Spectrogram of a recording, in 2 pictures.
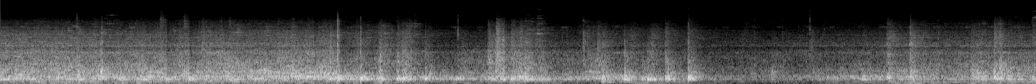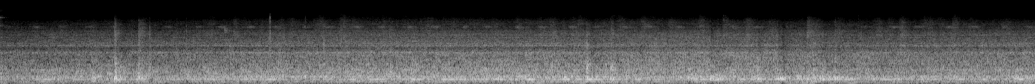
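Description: E14000 electric multiple unit running along the line, heard from inside the cab: continuous rolling noise with a steady hum and wheels clacking over rail joints, with a burst of sharp clacks between about four and seven seconds in.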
